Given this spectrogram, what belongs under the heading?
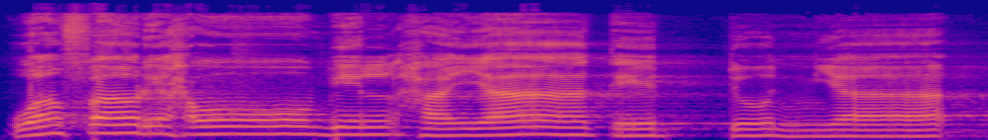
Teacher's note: Tetapi karena bertemunya satu kata, satu kalimat, satu gabungan tidak dibaca idgham, tapi dibacanya harus dibaca idhar mutlak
